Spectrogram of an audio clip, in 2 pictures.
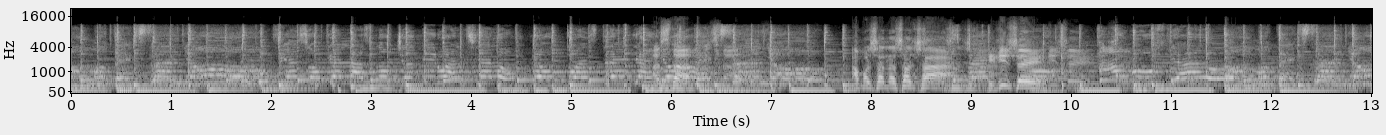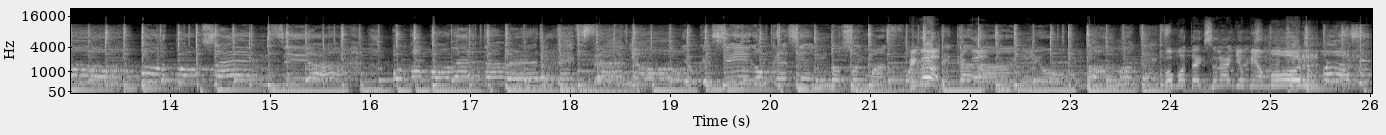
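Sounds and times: salsa music over sound system: 0.0 - 26.0.

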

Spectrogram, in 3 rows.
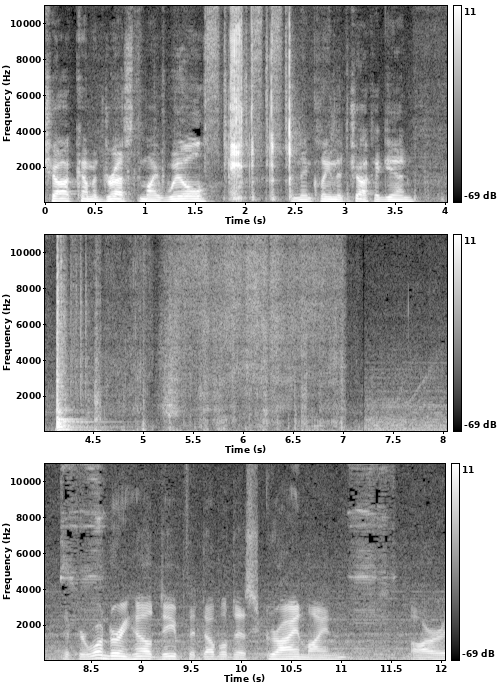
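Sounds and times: sharp knock with ring: 4.2 - 4.8
low steady hum: 7.2 - 12.0.

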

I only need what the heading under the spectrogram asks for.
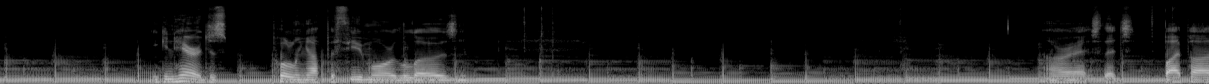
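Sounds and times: plucked bass guitar line: 0.0 - 12.0.

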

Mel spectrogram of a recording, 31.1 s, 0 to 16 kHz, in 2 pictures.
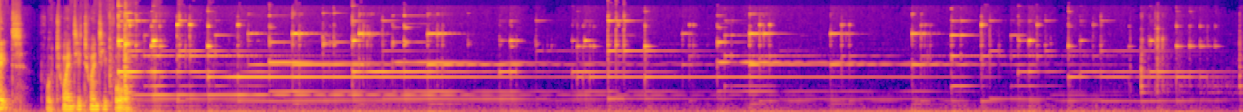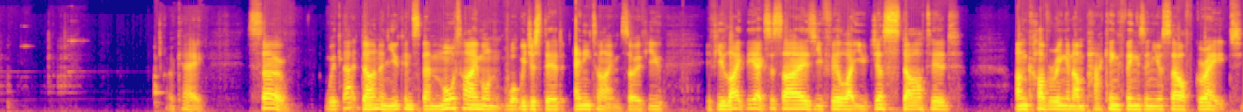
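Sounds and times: wind chimes ringing: 1.4 - 16.8.

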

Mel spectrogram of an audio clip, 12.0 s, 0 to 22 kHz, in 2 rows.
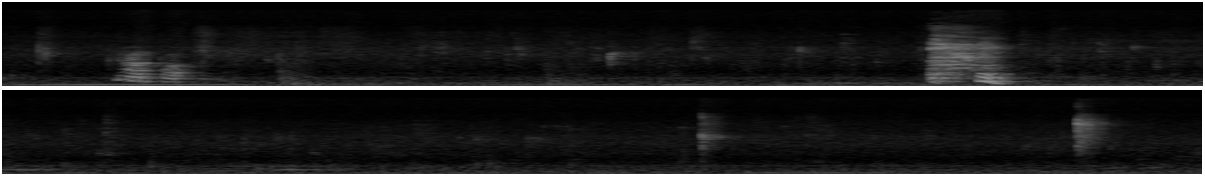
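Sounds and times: man coughing: 4.6 - 5.1.

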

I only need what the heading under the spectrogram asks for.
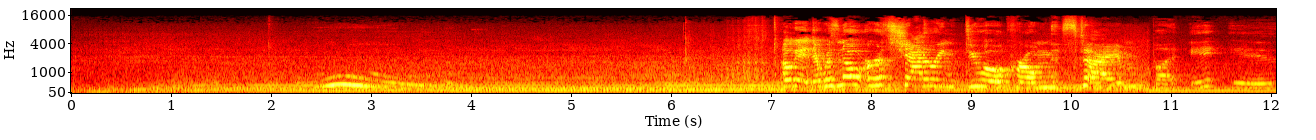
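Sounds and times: lawn mower engine running: 0.0 - 12.0.

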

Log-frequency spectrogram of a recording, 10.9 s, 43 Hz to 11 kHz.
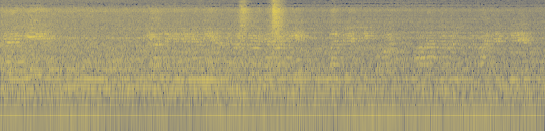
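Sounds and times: electric train humming: 0.0 - 10.9.

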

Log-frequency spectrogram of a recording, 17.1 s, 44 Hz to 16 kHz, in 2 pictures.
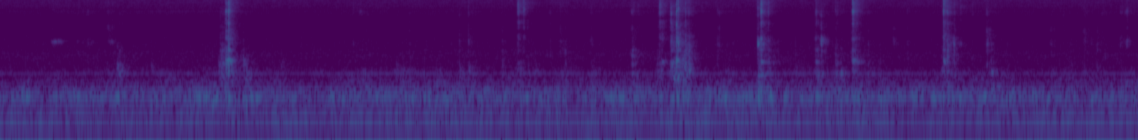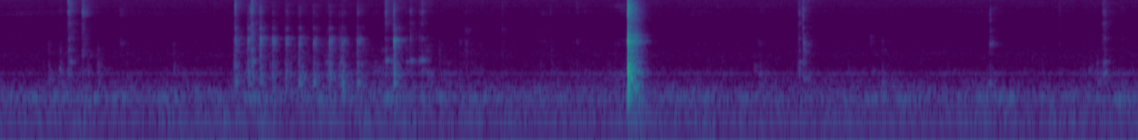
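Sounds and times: faint steady hum: 0.0 - 17.0
small plastic clicks: 3.4 - 9.5, 10.3 - 12.4.

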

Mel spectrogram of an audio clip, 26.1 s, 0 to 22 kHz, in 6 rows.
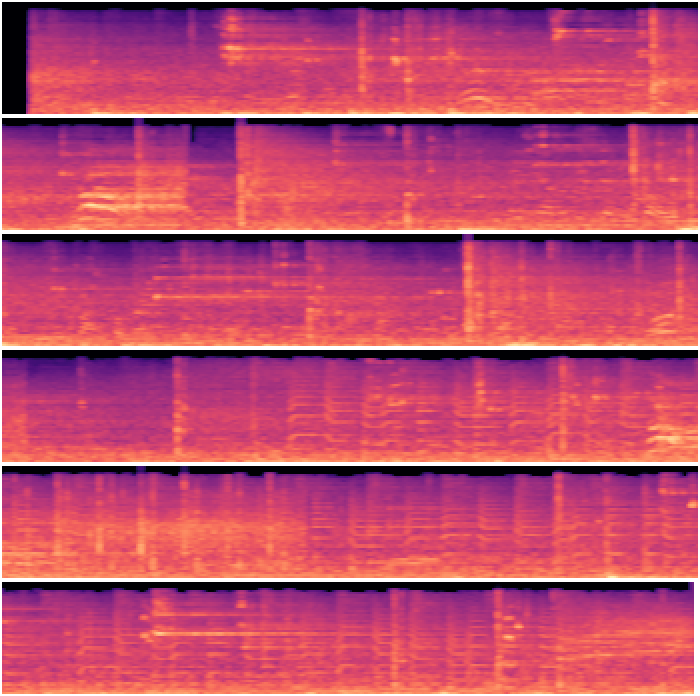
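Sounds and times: shoes squeaking on court: 1.3 - 4.9, 6.4 - 11.9, 15.3 - 17.1, 20.8 - 26.0
racket hitting shuttlecock: 4.0 - 7.3, 11.6 - 13.1, 14.1 - 14.5, 16.4 - 19.2, 23.6 - 25.5.

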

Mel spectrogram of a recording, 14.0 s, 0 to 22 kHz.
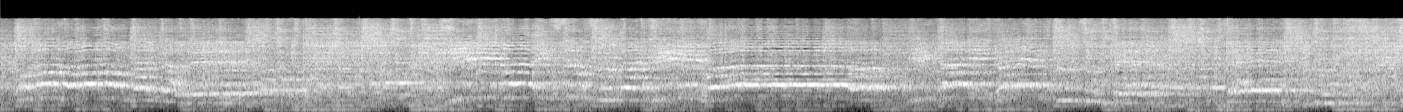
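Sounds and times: women singing: 0.0 - 3.2, 4.4 - 14.0
upbeat pop music with bass: 0.0 - 14.0.

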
